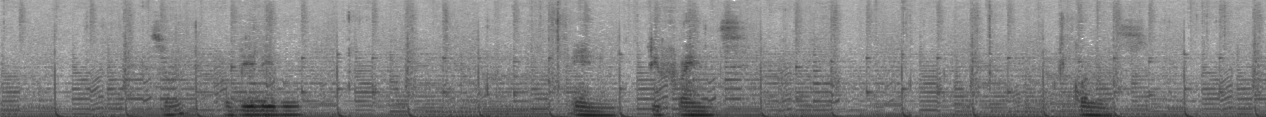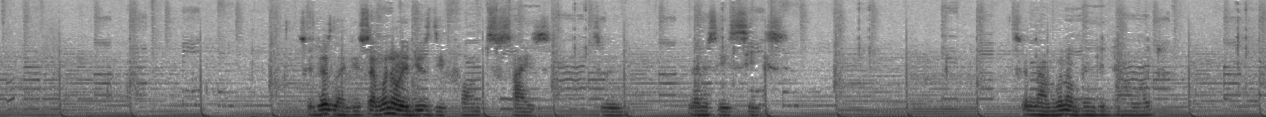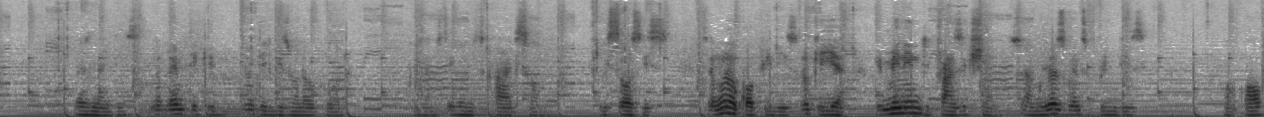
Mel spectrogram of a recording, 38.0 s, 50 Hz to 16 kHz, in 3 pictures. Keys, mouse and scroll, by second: 0.0-0.6 typing, 2.4-12.4 typing, 13.9 Left, 15.1 shift+o, 15.6 ctrl+space, 23.8 Down, 26.1 click, 27.8-30.3 ctrl+drag, 32.2 ctrl+click, 33.0 drag, 37.0 Up.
